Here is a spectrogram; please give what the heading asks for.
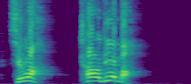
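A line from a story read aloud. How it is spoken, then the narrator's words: Shouting upward. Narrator (Chinese): 我冲上喊道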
